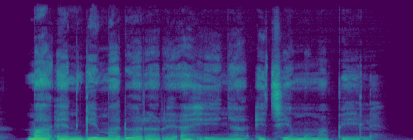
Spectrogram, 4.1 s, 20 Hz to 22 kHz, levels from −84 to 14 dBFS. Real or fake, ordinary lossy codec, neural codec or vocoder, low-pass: real; none; none; none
